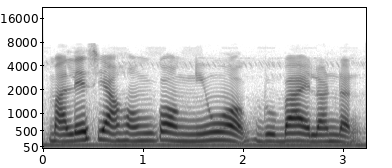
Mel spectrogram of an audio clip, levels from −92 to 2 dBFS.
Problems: constant background noise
